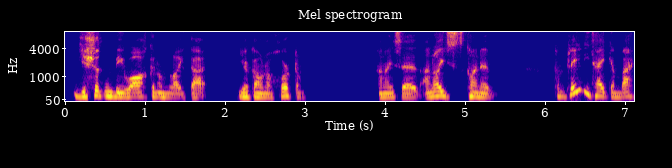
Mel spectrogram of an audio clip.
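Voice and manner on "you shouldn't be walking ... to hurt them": ordinary delivery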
